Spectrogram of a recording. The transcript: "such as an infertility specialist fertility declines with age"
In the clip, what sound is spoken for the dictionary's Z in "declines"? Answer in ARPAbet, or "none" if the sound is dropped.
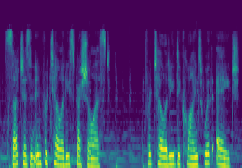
Z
